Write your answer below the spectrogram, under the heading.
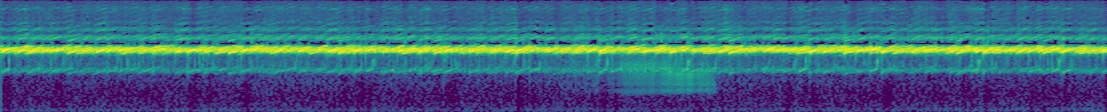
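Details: Night chorus of many spring peepers at a frog pond in early spring: an unbroken, piercing high trill of overlapping peeps, with a short, softer, lower burst of sound partway through.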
